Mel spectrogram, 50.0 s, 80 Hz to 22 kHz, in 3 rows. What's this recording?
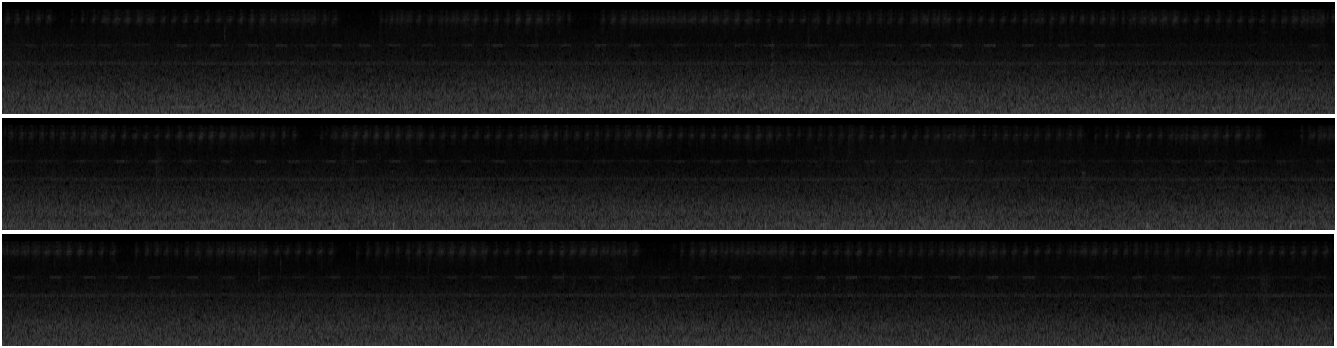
Edge of forest on a windy night. Some rustling leaves, insects and crickets.
Rode M3 > Marantz PMD661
